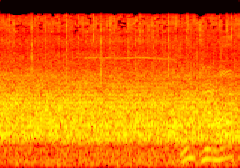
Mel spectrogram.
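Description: Ice hockey arena crowd cheering steadily while two players fight on the ice.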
